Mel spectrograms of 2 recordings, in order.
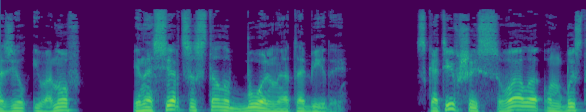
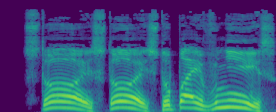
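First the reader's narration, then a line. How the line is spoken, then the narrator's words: Officer shouting. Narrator (Russian): закричал ротный офицер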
